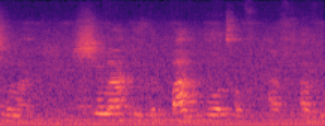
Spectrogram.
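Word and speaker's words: Xima: Shima is actually spelled X-I-M-A, pronounced Shima.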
